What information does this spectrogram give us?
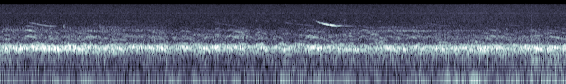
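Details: A large flock of tundra swans on a Wisconsin wetland during spring migration keeps up a steady roar of overlapping high, yelping whoops, with a few sharper calls rising above the din.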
